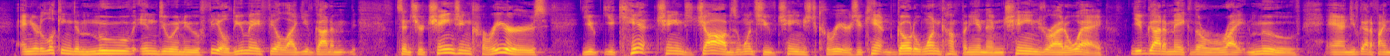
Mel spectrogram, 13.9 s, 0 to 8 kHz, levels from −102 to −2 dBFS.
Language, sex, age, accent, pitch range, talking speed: English, male, 30-49, American, 110-150 Hz, 225 wpm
